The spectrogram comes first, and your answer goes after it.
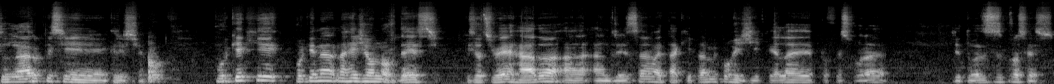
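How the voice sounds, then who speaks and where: Male speech at medium pitch, swinging very widely in pitch. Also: moderate pace. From Brazil, Recife (Northeast), gaúcho father, Sergipe mother. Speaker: engineer. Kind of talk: podcast interview.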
